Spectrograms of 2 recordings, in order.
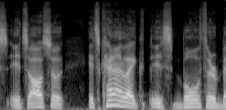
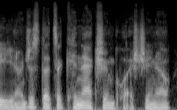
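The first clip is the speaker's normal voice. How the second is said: ordinary talk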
